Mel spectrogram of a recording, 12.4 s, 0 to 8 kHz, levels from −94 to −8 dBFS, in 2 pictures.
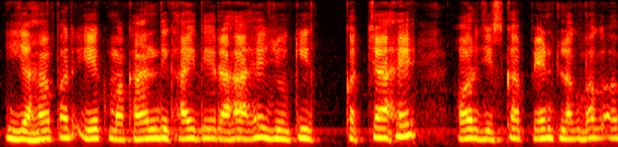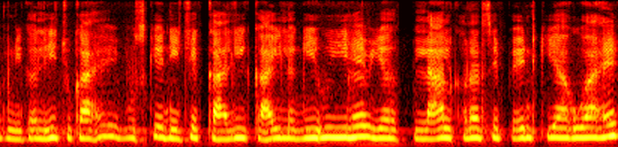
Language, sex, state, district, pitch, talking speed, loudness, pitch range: Hindi, male, Chhattisgarh, Korba, 190 Hz, 175 wpm, -30 LUFS, 180-200 Hz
